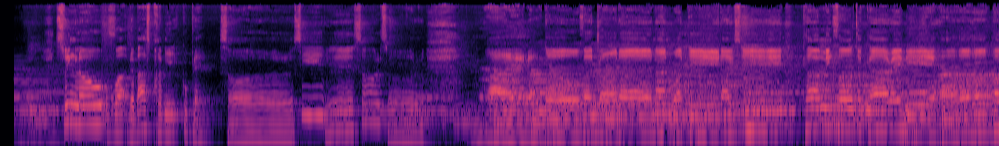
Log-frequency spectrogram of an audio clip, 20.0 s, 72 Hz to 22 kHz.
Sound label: swing low sweet chariot basse 1er couplet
